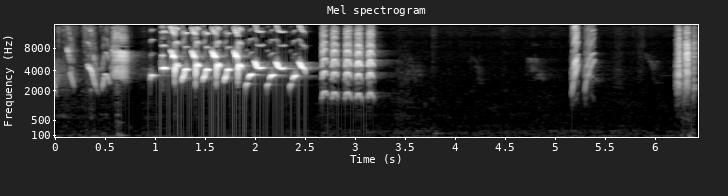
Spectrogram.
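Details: Singing goldfinch kept in an aviary: a dense burst of high twittering notes and a short run of clipped rattling chirps, followed by long silence broken by two brief sharp calls.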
